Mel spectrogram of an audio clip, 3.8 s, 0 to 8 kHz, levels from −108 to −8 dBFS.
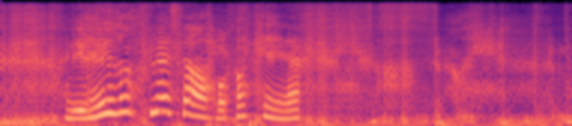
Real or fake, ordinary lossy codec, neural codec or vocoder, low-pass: fake; none; codec, 16 kHz, 0.5 kbps, FreqCodec, larger model; 7.2 kHz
